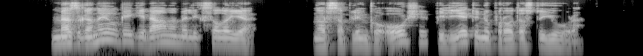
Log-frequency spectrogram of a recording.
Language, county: Lithuanian, Kaunas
